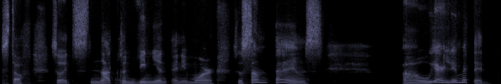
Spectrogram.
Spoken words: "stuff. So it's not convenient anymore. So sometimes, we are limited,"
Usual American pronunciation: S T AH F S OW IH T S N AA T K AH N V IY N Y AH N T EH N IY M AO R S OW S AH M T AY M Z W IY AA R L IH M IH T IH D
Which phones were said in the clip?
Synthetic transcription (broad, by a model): S T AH F S OW IH T S N AA T K AH N V IY N Y AH N T EH N IY M AO R S OW S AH M T AY M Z W IY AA R L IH M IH T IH D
